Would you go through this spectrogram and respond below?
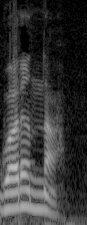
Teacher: a última sílaba que é mais forte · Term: oxítonas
